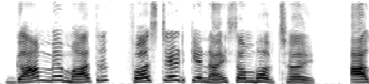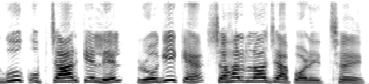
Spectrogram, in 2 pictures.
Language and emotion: Maithili, neutral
